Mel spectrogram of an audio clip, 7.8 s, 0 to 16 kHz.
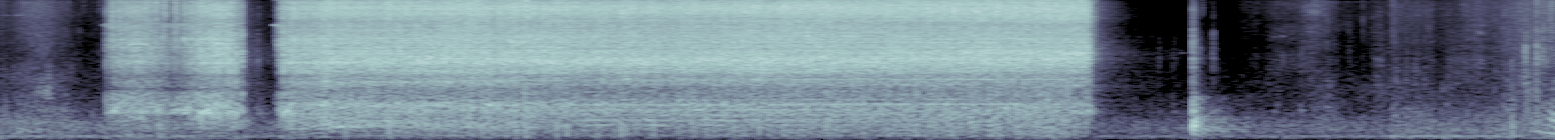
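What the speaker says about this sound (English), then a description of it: "we're going to take out the top bolt" A power tool whirs steadily for several seconds while a top bolt comes out during an alternator replacement on a 2010-2013 Kia Soul 2.0L four-cylinder, with a short burst first and a faint click after it stops.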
